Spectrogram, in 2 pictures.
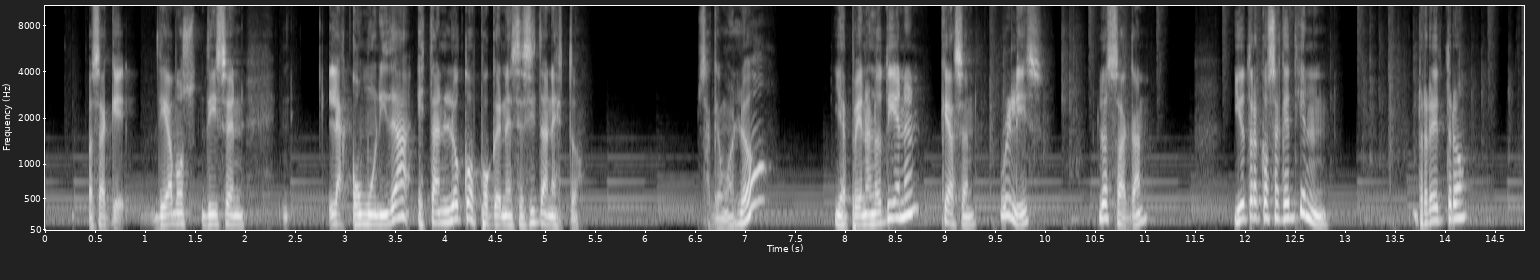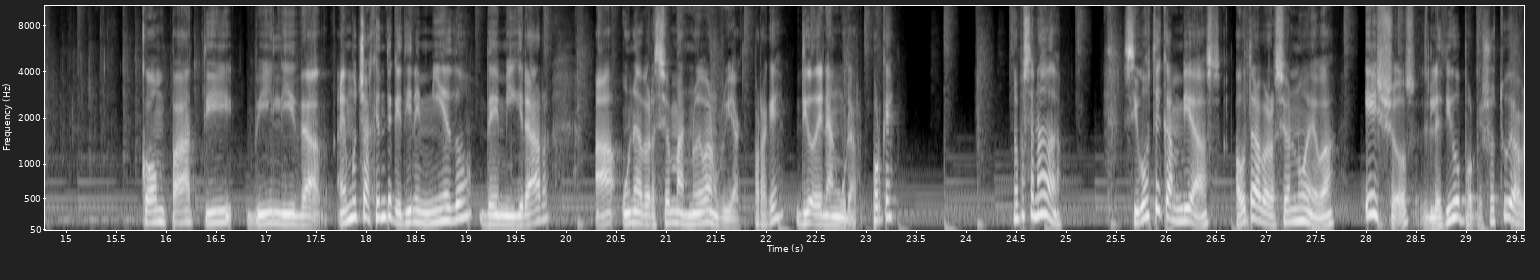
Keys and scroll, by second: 9.3 l, 9.8 Escape, 10.7 ctrl+s, 11.9-18.6 typing, 19.3 Escape, 28.7 shift+v.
